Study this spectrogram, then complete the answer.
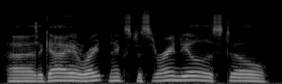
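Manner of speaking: normal talking voice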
